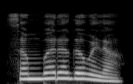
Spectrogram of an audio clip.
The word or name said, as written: ಸಂಬರಗವಳ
